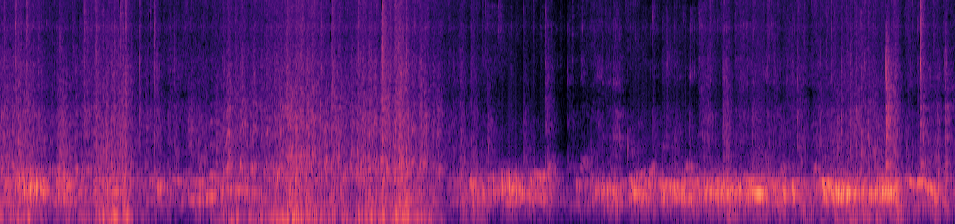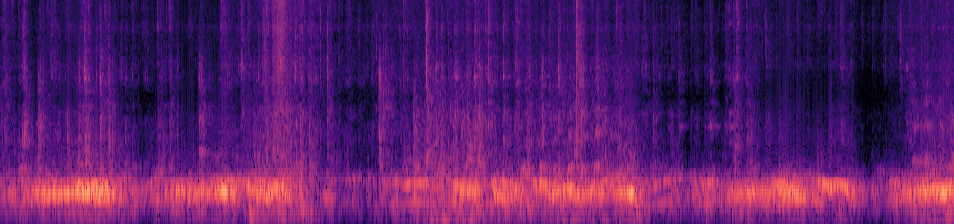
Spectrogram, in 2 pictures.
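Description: Domestic pigeons cooing in a small loft, several birds calling over one another in repeated rolling coos. A stretch of rustling noise fills the first four seconds before the cooing takes over.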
